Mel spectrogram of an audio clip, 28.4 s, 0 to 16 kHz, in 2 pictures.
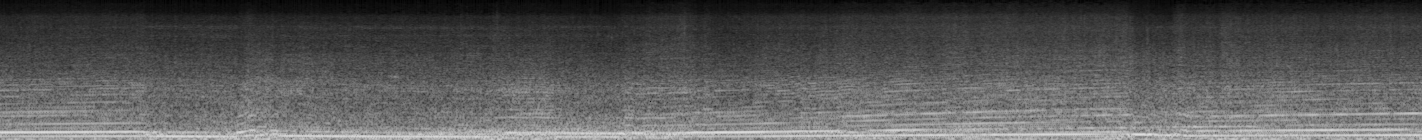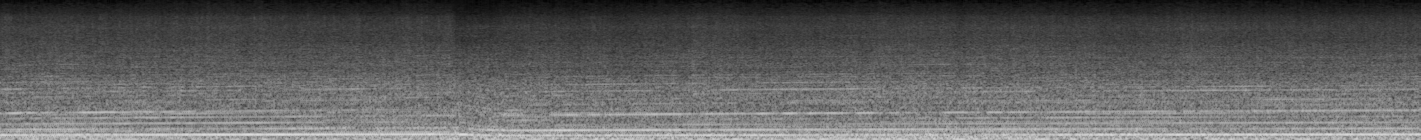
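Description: BMW E36 race car engine heard from the cockpit at full load, pulling hard with its pitch climbing steadily through each gear. It drops sharply at upshifts about eleven and nineteen seconds in, after a lower, more even stretch at the start.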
